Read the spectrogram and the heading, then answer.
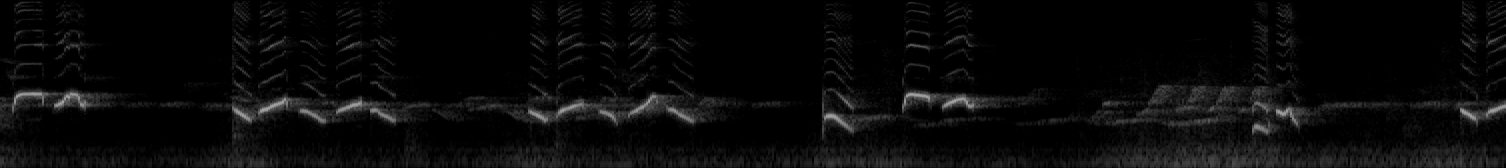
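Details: Pancingan recording of a poksay Hongkong, the masked laughingthrush. Bursts of loud, bouncing whistled phrases, each a few wavering notes, are separated by short pauses. Quieter sustained tones fill the gaps, with faint background noise.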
